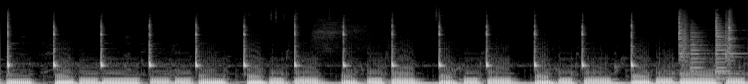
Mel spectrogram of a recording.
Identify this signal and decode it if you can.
There is no code.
